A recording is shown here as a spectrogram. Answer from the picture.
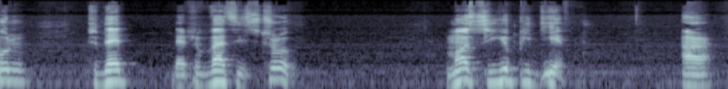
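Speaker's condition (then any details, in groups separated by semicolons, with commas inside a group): Neurological disease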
